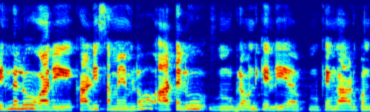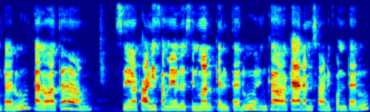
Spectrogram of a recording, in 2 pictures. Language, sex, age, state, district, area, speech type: Telugu, female, 45-60, Andhra Pradesh, Nellore, urban, spontaneous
